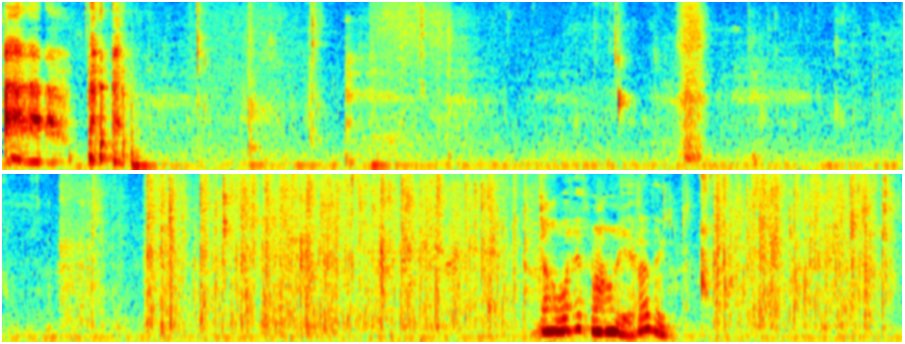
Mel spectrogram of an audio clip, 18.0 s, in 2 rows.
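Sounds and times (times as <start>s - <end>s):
person chewing crunchy food: 5.7s - 6.7s, 7.3s - 14.3s, 15.7s - 18.0s.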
